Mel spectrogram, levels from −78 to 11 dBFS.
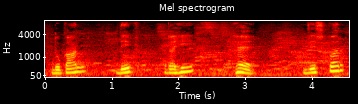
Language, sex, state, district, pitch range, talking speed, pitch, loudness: Hindi, male, Madhya Pradesh, Dhar, 150-195 Hz, 80 wpm, 165 Hz, -15 LUFS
